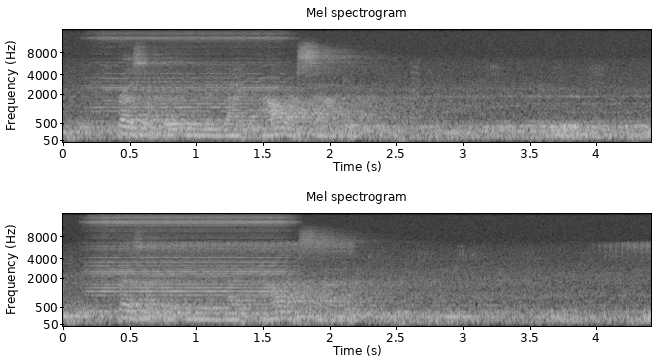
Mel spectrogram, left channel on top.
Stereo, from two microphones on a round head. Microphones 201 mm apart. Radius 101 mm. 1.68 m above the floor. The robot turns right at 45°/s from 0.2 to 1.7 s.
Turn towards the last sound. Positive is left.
turn(degrees=130)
